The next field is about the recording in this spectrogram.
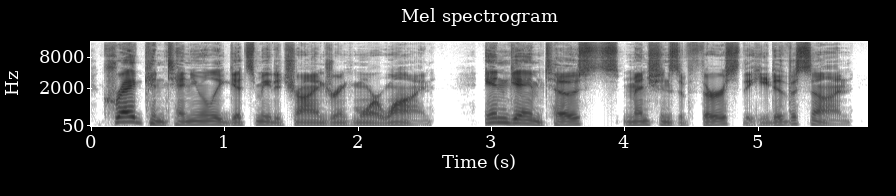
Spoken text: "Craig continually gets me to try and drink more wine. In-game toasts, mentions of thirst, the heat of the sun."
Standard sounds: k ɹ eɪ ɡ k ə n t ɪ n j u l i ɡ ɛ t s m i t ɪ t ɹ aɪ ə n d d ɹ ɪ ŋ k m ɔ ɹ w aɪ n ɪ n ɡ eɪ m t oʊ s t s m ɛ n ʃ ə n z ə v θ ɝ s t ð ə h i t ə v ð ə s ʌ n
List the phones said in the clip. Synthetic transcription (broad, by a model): k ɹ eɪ ɡ k ə n t ɪ n j u l i ɡ ɛ t s m i t ɪ t ɹ aɪ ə n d d ɹ ɪ ŋ k m ɔ ɹ w aɪ n ɪ n ɡ eɪ m t oʊ s t s m ɛ n ʃ ə n z ə v θ ɝ s t ð ə h i t ə v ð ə s ʌ n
